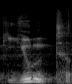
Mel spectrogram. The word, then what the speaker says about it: Yount: it's Germanic, and it really is like J-U-N-D-T, like Yount. Like. – Oh, geez. – So it really is actually closer to being pronounced like that.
